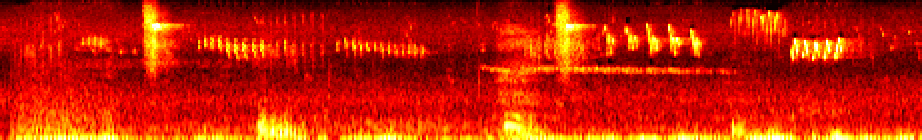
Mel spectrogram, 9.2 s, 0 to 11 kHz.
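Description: Birds sing outdoors under a tree in 34-degree heat, in bright, repeated chirps and quick trilled phrases, with a thin steady buzz of cicadas briefly underneath and a few low thumps; no one speaks.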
